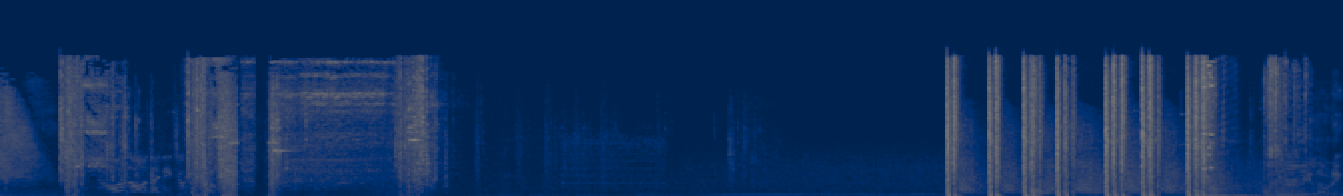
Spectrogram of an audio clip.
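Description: Gunfire erupts in a ranked firefight in a shooter video game, sharp bursts opening the stretch, then a quiet lull, then a rapid cluster of loud shots near the end.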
